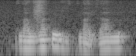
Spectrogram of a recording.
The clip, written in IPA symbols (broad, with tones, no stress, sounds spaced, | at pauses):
k w a˧ w v a˦˥ k̚ ŋ i̤˨˩ ə̯ k w a˧˩ j l a˧ m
